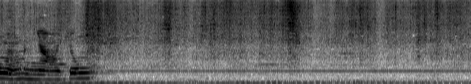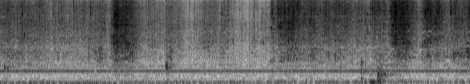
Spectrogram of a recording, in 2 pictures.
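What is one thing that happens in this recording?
A plastic glove crinkles.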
